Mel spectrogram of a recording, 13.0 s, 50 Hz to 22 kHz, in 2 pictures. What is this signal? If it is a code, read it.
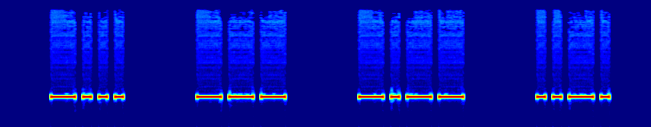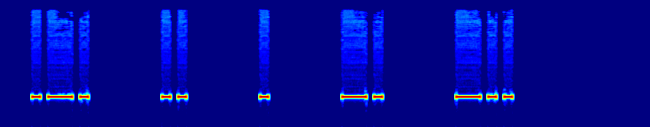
Morse code, heard as a keyed tone, about 15 wpm, spaced as for 8 wpm, 1000 Hz. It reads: BOYFRIEND
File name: qotdfiles / 8wpm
